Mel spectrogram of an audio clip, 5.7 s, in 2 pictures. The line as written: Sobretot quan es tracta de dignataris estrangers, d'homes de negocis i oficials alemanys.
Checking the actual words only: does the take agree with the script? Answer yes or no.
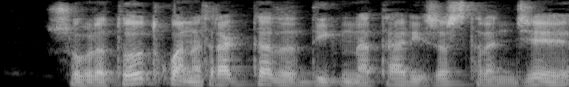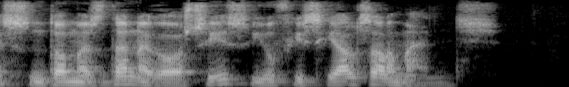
no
